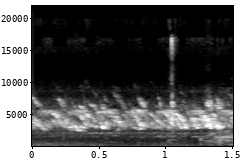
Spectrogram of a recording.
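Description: Local chickens on a poultry farm give soft, rapid clucks and chirpy calls that overlap continuously, moderately close and fairly quiet, with no talking.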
